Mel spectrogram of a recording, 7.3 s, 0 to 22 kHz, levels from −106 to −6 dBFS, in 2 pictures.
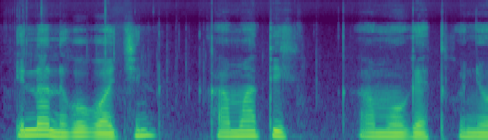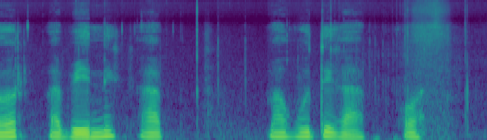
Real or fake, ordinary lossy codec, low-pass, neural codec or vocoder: real; none; none; none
